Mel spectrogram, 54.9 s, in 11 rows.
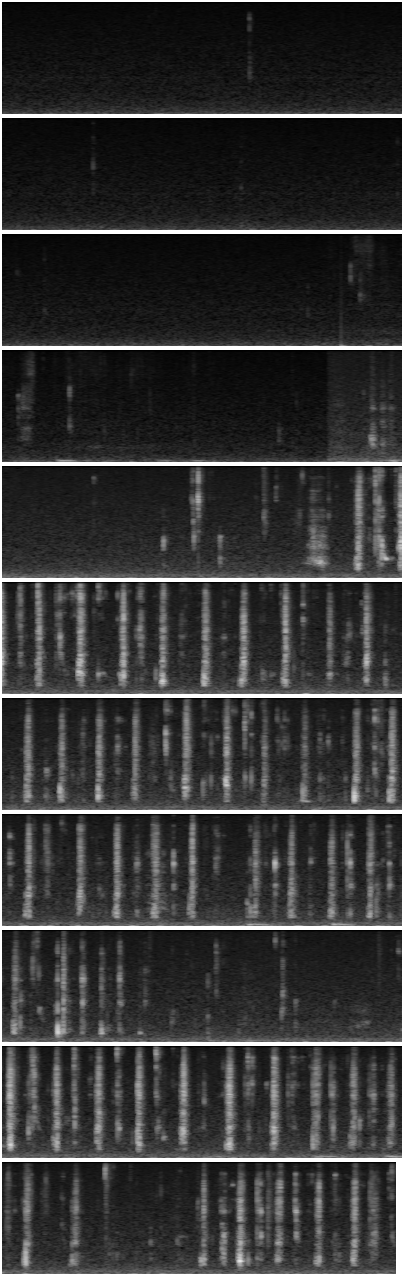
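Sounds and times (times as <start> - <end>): crunchy chewing: 14.3 - 16.9, 22.0 - 54.9.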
